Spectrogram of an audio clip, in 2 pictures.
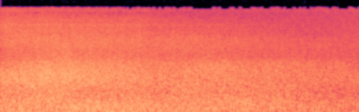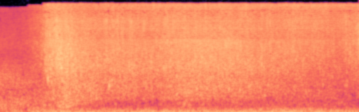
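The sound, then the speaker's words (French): Steady rush of open-sea waves with a low boat engine hum; midway the sound shifts to a bright hissing wash of water and a deep droning motor underneath, with no talking. “Eh oui, on prend large avec vous, on l'entend bien.”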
